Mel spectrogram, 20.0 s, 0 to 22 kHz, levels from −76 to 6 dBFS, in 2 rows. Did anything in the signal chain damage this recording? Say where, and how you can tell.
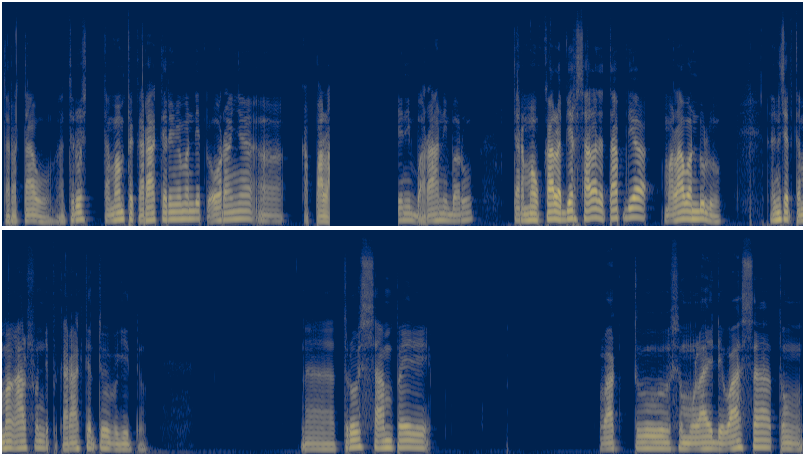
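Yes. An audio dropout to silence runs from 4.09 to 4.95 s: the speech stops mid-flow and about 0.86 s of silence follows, with no room tone, before resuming on "ini barani baru tara". The input stage likely lost its signal while recording continued.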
